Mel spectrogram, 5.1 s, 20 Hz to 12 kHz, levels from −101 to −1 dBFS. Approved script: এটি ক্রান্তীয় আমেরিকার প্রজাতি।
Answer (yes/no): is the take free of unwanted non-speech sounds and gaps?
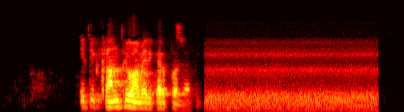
yes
